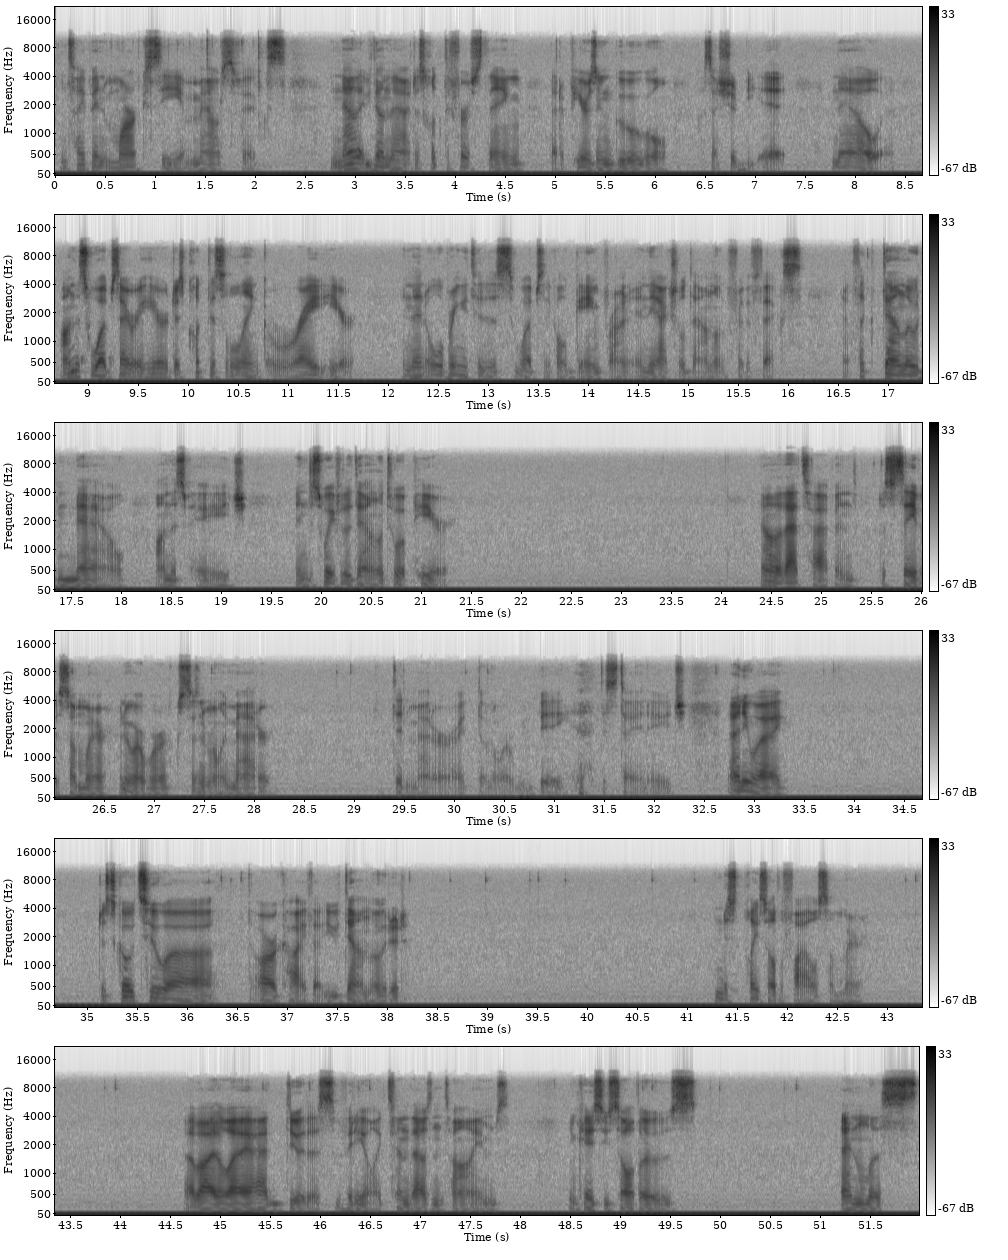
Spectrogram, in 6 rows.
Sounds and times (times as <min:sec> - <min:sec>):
Speech: 0:00.0 - 0:21.4, 0:24.4 - 0:28.2, 0:29.4 - 0:33.4, 0:35.1 - 0:38.2, 0:41.2 - 0:42.8, 0:44.6 - 0:47.9, 0:48.5 - 0:49.8, 0:51.2 - 0:51.9.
